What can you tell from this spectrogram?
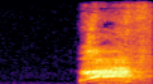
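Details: Sneezing compilation clip: a single sharp, loud voiced burst of breath, one quick sneeze.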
